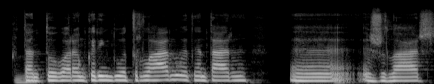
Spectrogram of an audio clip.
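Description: A woman with a dark, mellow tone speaks fairly quickly at a fairly low pitch, keeping her intonation fairly even. The recording is very clean, with a silent background. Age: 40s. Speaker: former journalist, church communications. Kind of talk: interview.

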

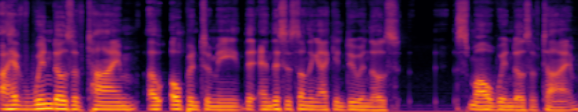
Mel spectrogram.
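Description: This man has an unremarkable speaking voice with an American accent and a medium pitch. He keeps a moderate pace and fairly even intonation. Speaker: podcast host. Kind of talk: casual phone interview.

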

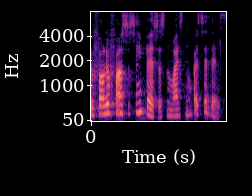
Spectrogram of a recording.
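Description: A woman's bright, sharp tone at a fairly high pitch, with vocal fry, very wide pitch swings and a moderate pace. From São Paulo city, Brazil. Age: 50s. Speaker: ceramicist. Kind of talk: interview.

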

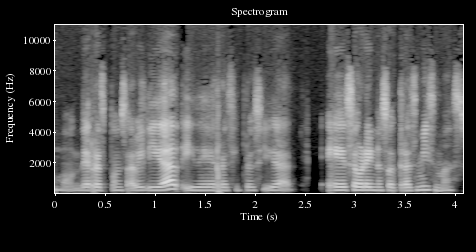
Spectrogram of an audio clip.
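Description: A woman speaks at a moderate pace. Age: 20s. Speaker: anthropology student. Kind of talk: casual podcast discussion. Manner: hesitant, with fillers.

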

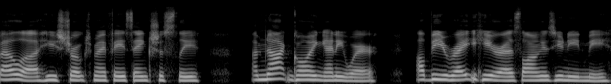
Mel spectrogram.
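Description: Heard against a quiet background, a natural reading voice keeps fairly even intonation.

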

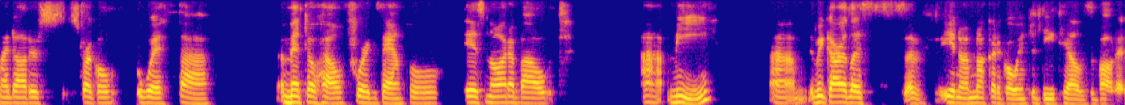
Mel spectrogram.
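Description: A woman talks at a very deep, low pitch. Her pace is fairly slow and her intonation fairly even. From Canada and Brazil. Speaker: energy healer and workshop facilitator. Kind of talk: casual interview chat. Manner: halting, with many fillers.

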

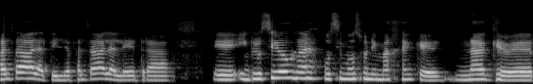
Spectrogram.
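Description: In an unremarkable speaking voice, a woman talks at a moderate pace with fairly high pitch and very even loudness. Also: fairly even intonation. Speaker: marketing agency owner. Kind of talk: casual chat. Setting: home office.

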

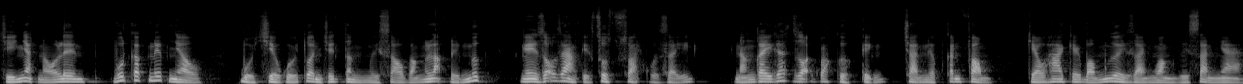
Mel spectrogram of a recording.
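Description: An ordinary speaking voice comes at a moderate pace with ordinary pitch variation, in a very clean recording with a silent background and a dry, close sound with no echo. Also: man, medium pitch for a man. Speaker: author reading own short story. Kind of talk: reading aloud.

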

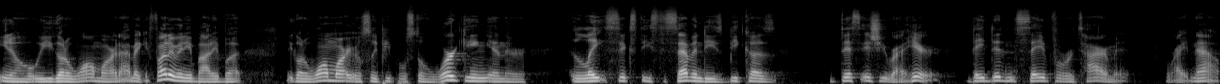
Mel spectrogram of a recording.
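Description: The recording is very clean, with a silent background. It features an ordinary speaking voice with ordinary pitch variation. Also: man, fairly high pitch for a man, moderate pace. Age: 20s. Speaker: personal finance podcast host. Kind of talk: solo podcast monologue. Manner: casual with frequent fillers.

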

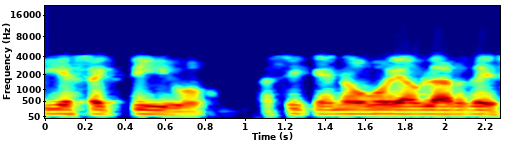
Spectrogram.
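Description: Here a man talks with an Argentine accent. His pace is moderate. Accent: Argentine Spanish (rioplatense voseo). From Argentina. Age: 50s. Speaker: counselor. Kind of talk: interview.

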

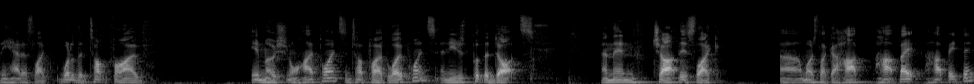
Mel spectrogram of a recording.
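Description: This man, with an Australian accent, has a fairly low pitch and a moderate pace. The recording is very clean, with a silent background. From Australia, Melbourne. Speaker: business coach. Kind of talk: casual chat.

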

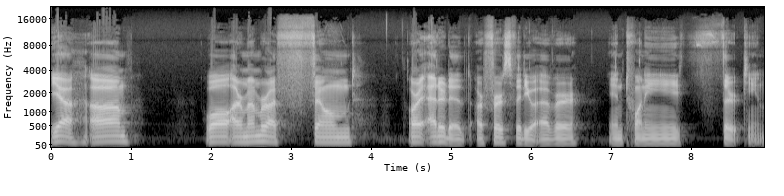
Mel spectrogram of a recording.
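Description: A relaxed speaker with a Western Canadian accent talks very slowly with long, frequent pauses and fairly even intonation. The recording is very clean, with a silent background. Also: man, fairly low pitch for a man. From Kelowna, British Columbia, Canada. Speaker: videographer and photographer. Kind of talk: casual interview. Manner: relaxed, laid-back.

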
